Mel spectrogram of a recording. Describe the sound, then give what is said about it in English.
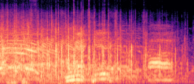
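A crowd in Gridley bursts into steady applause for the Junior Wildcats and the Gridley Grizzlies, dense clapping mixed with whoops and cheering voices, holding loud for several seconds before easing slightly toward the end. “All right, Gridley, how about a round of applause for the Junior Wildcats and our own Gridley Grizzlies?”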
